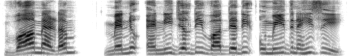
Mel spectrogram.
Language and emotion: Punjabi, surprised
